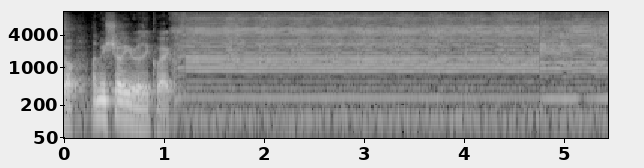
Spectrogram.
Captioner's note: shaver buzzes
